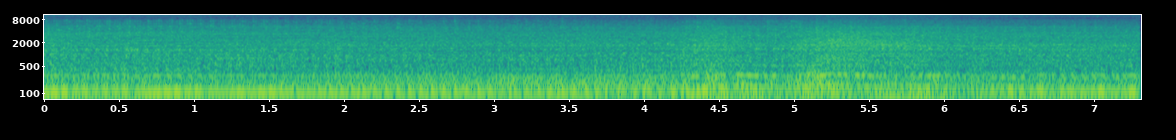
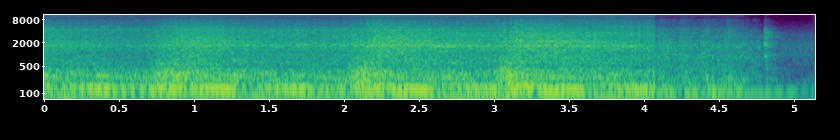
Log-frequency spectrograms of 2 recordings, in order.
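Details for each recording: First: Suzuki GS550T, first start after 10–15 years of storage, with ultrasonically cleaned carbs and oil in the cylinders: the engine idles low and lumpy, with an unsteady rhythm, and only keeps running on choke. Idle speed is low and will be adjusted. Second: Suzuki GS550T, engine still cold, first start after 10 years with freshly cleaned carbs: it blips up and settles, firing on all cylinders and pulling cleanly before shutoff. The idle was left as set; normal running.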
